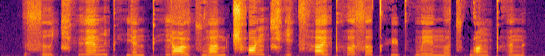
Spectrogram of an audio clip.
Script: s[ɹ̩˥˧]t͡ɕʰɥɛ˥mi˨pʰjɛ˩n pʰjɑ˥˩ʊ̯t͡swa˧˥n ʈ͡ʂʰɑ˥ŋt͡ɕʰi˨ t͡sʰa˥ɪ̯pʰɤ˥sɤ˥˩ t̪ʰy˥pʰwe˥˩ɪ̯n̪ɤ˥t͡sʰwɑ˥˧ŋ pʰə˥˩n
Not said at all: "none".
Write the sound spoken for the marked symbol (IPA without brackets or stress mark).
ɹ̩˨˩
